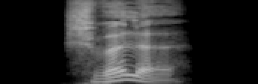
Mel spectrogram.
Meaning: first/third-person singular subjunctive II of schwellen
- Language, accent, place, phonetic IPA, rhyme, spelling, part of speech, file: German, Germany, Berlin, [ˈʃvœlə], -œlə, schwölle, verb, De-schwölle.ogg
